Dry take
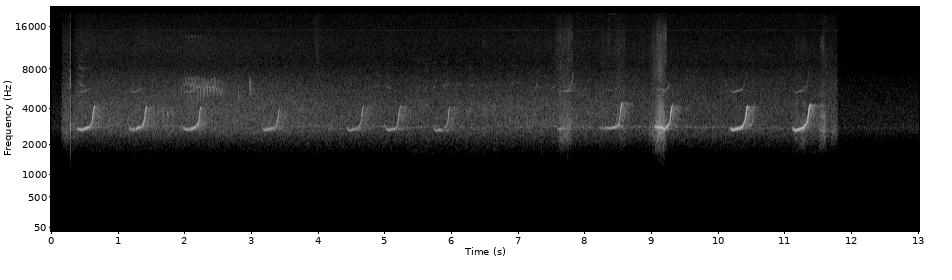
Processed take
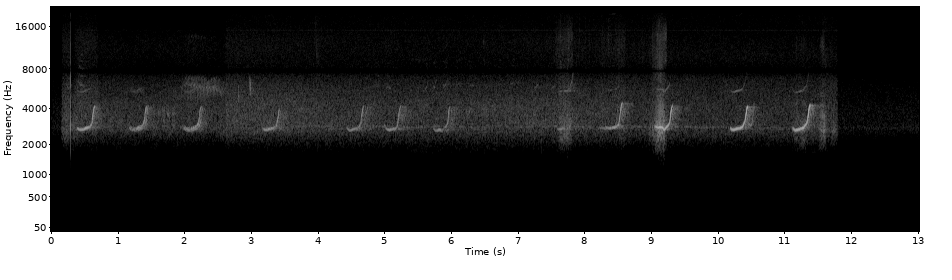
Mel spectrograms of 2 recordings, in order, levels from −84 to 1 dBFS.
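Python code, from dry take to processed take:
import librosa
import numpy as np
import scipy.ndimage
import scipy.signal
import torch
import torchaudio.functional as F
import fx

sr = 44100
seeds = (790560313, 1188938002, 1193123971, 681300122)

y = fx.notch(x, sr, hz=7700.0, q=5.5)
y = fx.detune_double(y, sr, cents=36, at=(0.69, 2.6), fade=0.02)
y = F.gain(torch.from_numpy(y), -5.0).numpy()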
